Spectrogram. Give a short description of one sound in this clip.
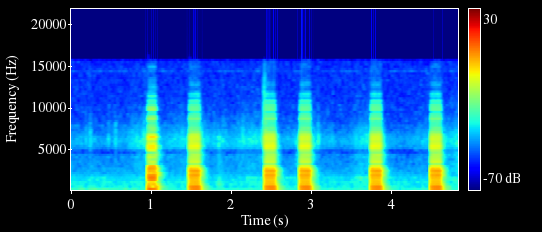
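A metal detector gives short, repeated electronic beeps.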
